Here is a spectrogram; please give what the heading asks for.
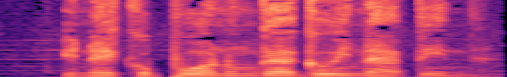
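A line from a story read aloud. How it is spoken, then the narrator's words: Exclaiming. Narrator (Tagalog): Bulalas ni Boging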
